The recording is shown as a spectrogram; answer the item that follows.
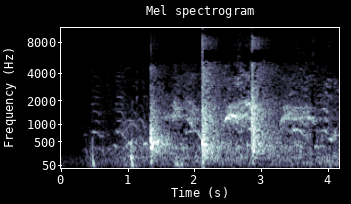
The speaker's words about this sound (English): The moment of sheer panic as gunshots are fired on a New York City subway carriage and desperate riders are finally able to flee the confined car.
